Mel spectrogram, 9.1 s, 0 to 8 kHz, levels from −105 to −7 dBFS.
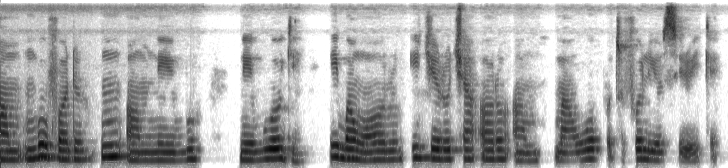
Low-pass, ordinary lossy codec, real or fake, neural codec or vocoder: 7.2 kHz; none; real; none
